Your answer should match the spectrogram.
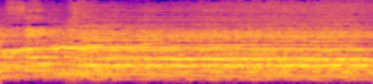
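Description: Choral music: voices singing long held notes together.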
